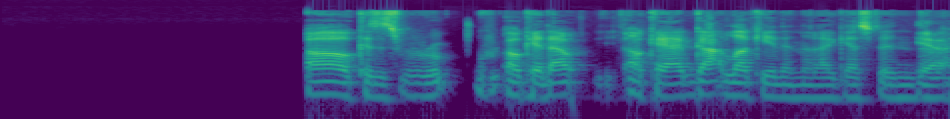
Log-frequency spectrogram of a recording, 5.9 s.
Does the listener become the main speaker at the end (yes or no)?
yes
